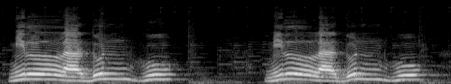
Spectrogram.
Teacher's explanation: nun sukun tersebut hilang · Tapi tulisannya bukan langsung milladunhu, tapi tulisannya min ladunhu. Karena non sukun ketemu huruf lam, maka non sukun tersebut hilang, maka langsung dibaca milladunhu. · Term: idgham bila gunnah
